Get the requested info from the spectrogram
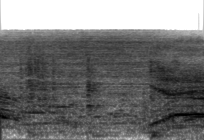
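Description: Live hardcore band's amplified sound at the very end of a song: a falling note dies away just after the start, leaving hiss and room noise, and about one and a half seconds in a pitched tone rises and holds steady.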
